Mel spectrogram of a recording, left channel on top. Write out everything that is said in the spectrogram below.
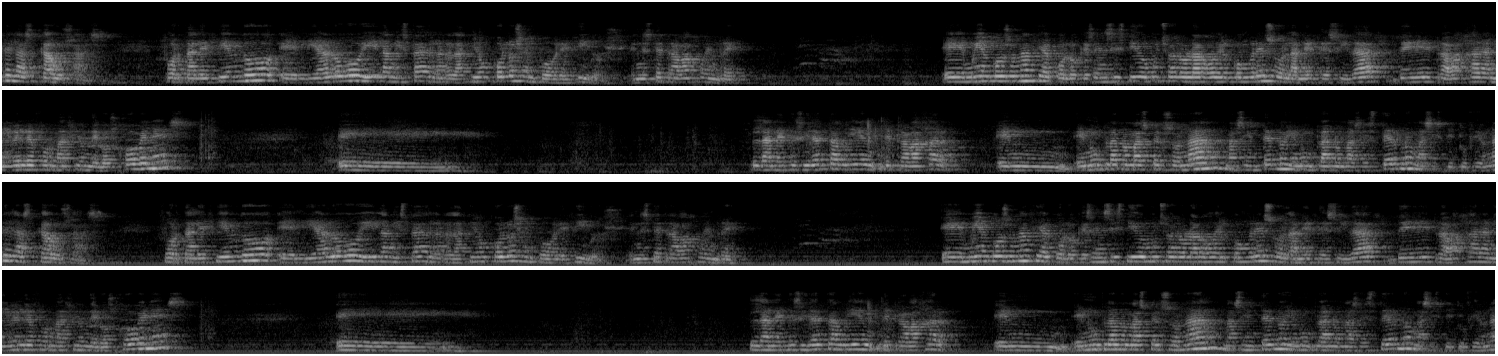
las causas, fortaleciendo el diálogo y la amistad en la relación con los empobrecidos en este trabajo en red. Muy en consonancia con lo que se ha insistido mucho a lo largo del Congreso, la necesidad de trabajar a nivel de formación de los jóvenes, la necesidad también de trabajar en un plano más personal, más interno, y en un plano más externo, más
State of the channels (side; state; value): both; normal; correlation 0.40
